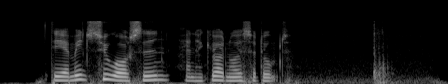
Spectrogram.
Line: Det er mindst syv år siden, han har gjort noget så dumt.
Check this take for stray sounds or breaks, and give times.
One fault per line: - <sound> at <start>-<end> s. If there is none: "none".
- thud at 3.7-4.2 s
